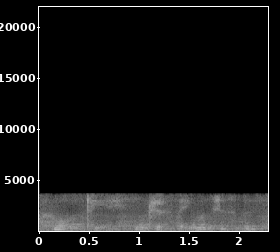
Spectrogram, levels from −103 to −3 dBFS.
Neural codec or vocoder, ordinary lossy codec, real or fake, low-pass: codec, 16 kHz in and 24 kHz out, 0.6 kbps, FocalCodec, streaming, 4096 codes; none; fake; 3.6 kHz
